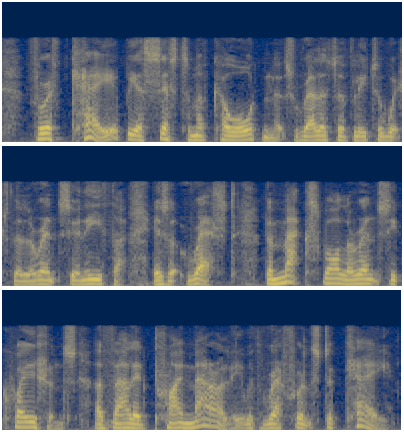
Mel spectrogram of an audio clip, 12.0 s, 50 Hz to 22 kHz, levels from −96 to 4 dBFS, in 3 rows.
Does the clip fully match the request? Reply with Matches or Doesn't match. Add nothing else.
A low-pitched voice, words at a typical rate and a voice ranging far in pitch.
Doesn't match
